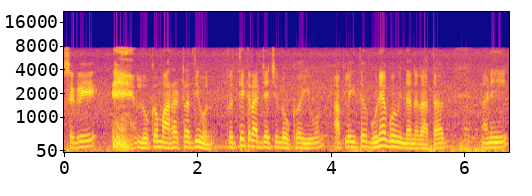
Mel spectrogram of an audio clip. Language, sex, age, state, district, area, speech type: Marathi, male, 45-60, Maharashtra, Osmanabad, rural, spontaneous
